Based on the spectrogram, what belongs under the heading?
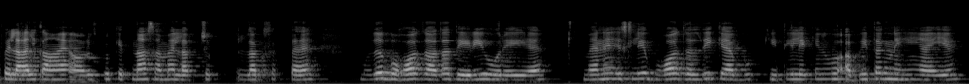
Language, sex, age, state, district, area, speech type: Hindi, female, 18-30, Madhya Pradesh, Gwalior, rural, spontaneous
